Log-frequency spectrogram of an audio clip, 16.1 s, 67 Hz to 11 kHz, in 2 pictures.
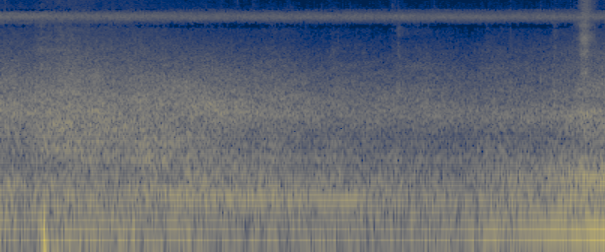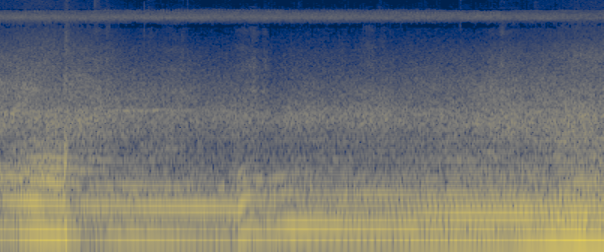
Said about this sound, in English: Pretty noisy over here running on the path next to the road. Rockbridge is a fairly busy road. It's only 2-lane, but a lot of cars on it.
